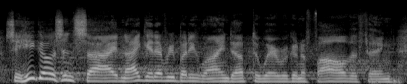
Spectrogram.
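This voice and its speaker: A male minister giving a spiritual talk, telling a personal story in an animated way and acting out the voices of the people in it. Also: fairly high pitch, fast. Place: church hall. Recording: echoey hall.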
